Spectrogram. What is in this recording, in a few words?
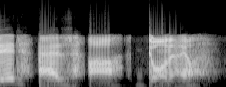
i killed enemy, professional epic; vo; Counter Strike Model Pack; CS:GO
